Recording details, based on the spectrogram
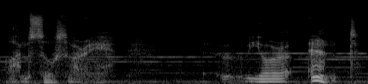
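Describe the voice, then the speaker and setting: An actor playing a fussy, soft-spoken undertaker, polite and delicately hesitant, in a radio drama. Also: male voice, mid-range voice, expressive, slow, in a whisper, faint music behind, rough recording. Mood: apologetic. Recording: 1980 radio drama, home cassette transfer.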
